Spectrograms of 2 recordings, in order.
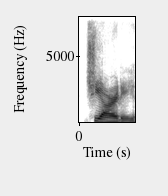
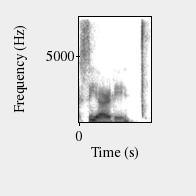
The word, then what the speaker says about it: Ciardi: how much he loves disney plus yes mark chiari who i've mispronounced mark ciardi not to be confused market okay what's our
